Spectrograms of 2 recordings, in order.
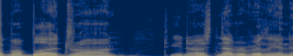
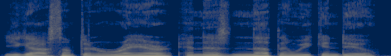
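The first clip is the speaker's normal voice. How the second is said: grim doctor; 3 semitones lower, 6 dB quieter than usual. Retold or imitated. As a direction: deliver the death sentence flatly. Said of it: "doctor just drops the fucking hammer".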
